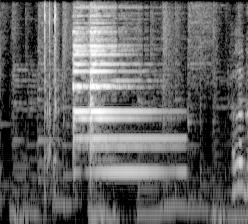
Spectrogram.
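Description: Subscribe-button sound effect: two quick mouse clicks, then a bright bell ding that rings out and fades over about a second.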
